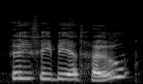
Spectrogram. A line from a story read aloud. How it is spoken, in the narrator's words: faltered the artist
